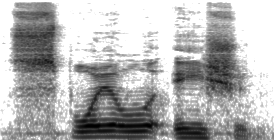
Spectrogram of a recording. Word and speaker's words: spoliation: It's pronounced spoilation, but it's spelled spoliation.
